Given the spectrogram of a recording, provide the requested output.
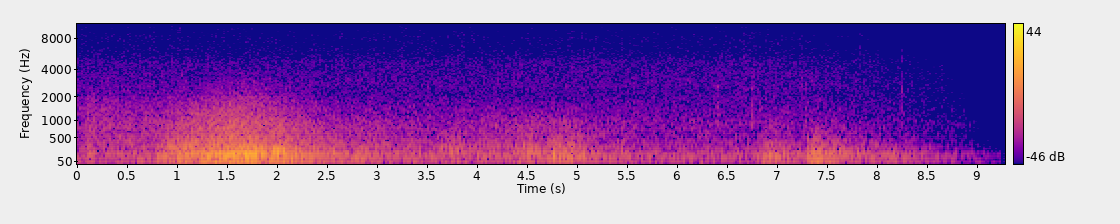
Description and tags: NYC Rain Storm; Some traffic noise in background. Rain on street, plants, exterior home.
